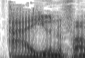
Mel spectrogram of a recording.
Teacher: And you might say, but U, the letter U is a vowel. Yes, but in this case, it's not a vowel sound. It sounds more like a Y, which is a consonant.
